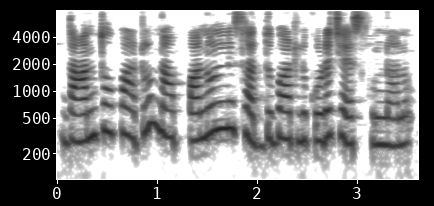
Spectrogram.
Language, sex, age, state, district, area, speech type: Telugu, female, 30-45, Telangana, Hyderabad, rural, spontaneous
